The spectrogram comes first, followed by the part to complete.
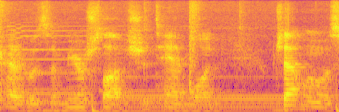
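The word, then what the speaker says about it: Šatan: all the time and the name Chitan on the back looks like Satan and my teachers would always question me. I would have to say it's Mirlav Chitan is the the way you pronounce that player.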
